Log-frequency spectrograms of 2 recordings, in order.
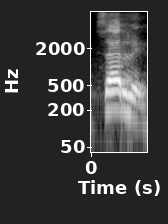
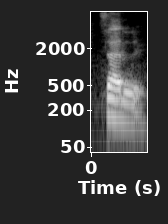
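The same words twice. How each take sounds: First: Saturday said louder, pitched up, insisting; emphatic correction. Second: Said in the usual way. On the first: Shown as a demonstration. Correcting the day to viewers, Saturday said louder and higher. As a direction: hit the word Saturday hard to correct yourself.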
